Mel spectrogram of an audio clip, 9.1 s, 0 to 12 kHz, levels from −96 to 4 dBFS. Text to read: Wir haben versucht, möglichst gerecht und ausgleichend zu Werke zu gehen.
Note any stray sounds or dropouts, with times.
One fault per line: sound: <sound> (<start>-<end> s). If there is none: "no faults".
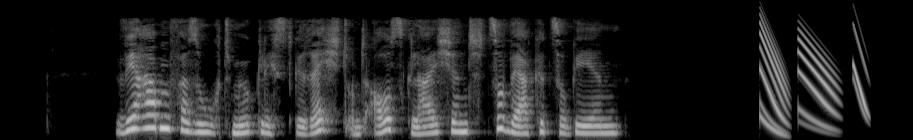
sound: chirp (7.6-8.7 s)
